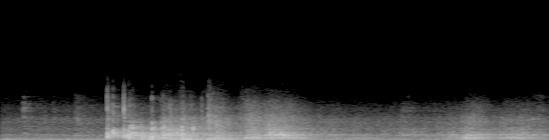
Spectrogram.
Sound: pins clattering

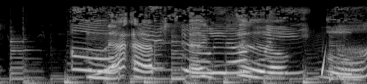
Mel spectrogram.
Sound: moaning

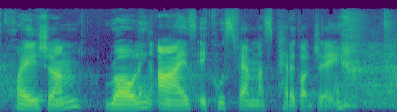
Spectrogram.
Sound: chuckles; audience laughing and applauding

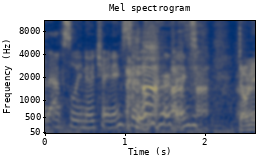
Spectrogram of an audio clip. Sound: laughter

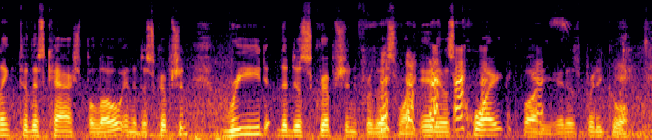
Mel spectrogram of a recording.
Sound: laughing

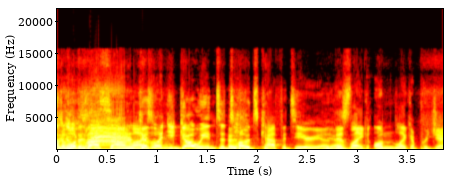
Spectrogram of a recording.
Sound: squawks

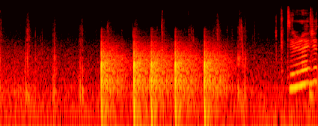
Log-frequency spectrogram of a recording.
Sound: guns firing in the distance

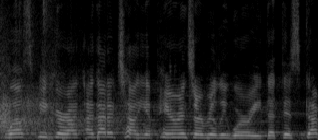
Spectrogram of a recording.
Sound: applause

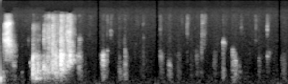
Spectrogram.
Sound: group applauds

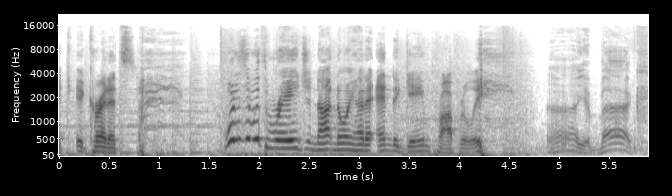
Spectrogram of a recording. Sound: laughs

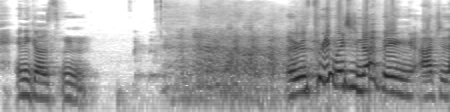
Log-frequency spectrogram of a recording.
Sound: laugh

